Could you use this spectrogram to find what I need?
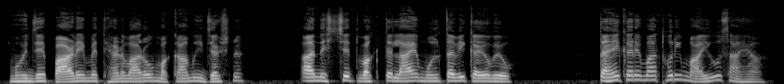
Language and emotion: Sindhi, sad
